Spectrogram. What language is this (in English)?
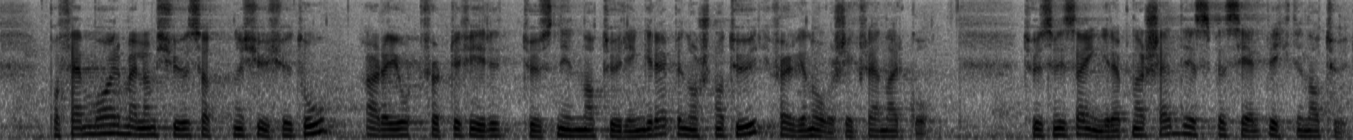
Norwegian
